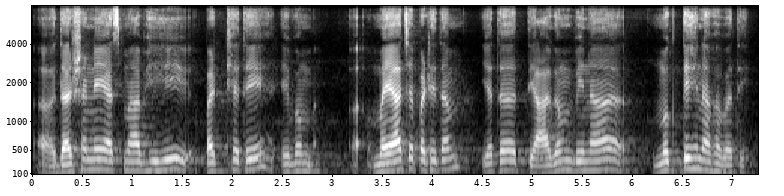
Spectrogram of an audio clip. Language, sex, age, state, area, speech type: Sanskrit, male, 18-30, Jharkhand, urban, spontaneous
